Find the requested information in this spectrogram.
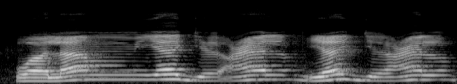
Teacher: jadi bacaan qolqalah qolqalah itu harus dipantulkan · Jim sukun Jim sukun berarti ini bacaan qolqalah qolqalah sugro karena ada di tengah kata di tengah kalimat bukan di akhir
